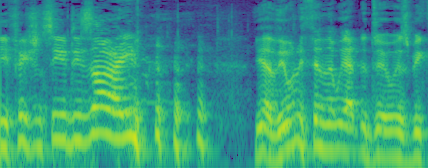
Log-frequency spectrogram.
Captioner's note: chuckling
